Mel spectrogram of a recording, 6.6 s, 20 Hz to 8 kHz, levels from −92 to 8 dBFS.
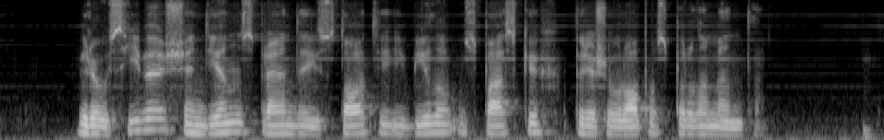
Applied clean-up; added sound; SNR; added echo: neural separator model SepFormer DNS4.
